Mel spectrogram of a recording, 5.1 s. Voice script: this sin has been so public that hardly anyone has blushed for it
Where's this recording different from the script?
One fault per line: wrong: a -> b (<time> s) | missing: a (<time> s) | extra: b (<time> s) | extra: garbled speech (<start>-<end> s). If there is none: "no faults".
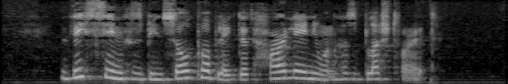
no faults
